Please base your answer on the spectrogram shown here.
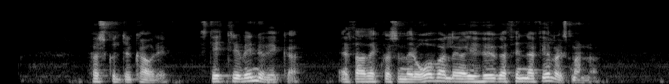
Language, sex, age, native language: Icelandic, male, 30-39, Icelandic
